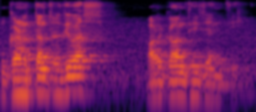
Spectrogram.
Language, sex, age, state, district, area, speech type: Maithili, male, 45-60, Bihar, Madhubani, urban, spontaneous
